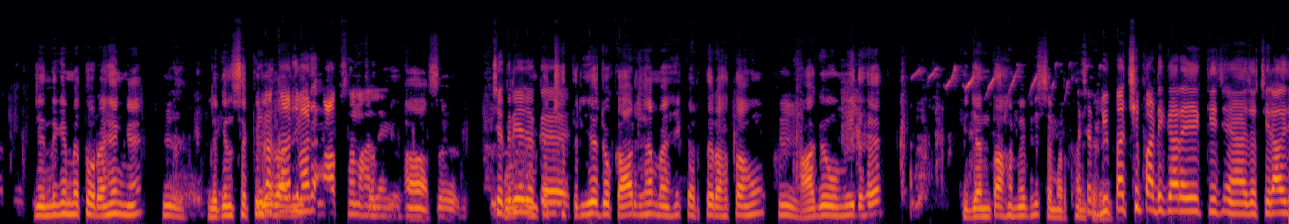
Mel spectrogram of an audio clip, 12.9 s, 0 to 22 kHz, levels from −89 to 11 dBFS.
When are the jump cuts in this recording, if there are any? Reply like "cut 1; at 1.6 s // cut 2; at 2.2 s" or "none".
none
